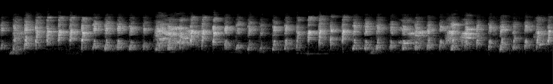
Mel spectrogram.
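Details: Long, nonstop konslet song from a male lovebird at Cibinong, Bogor: dense, high rattling chirps pulsing rapidly and steadily, swelling louder midway.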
